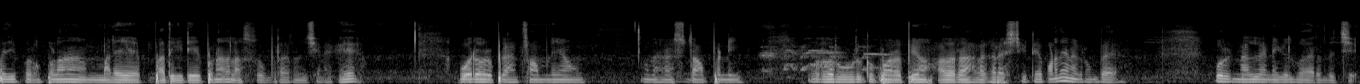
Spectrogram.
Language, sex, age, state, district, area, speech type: Tamil, male, 18-30, Tamil Nadu, Nagapattinam, rural, spontaneous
